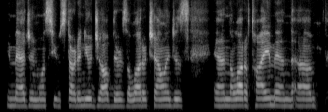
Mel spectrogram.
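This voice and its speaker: A woman speaks with a Brazilian Portuguese accent. Her pitch sits in the medium range. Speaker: port manager. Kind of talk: presentation. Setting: video call. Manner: halting.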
